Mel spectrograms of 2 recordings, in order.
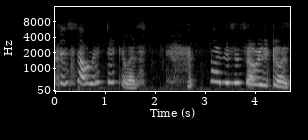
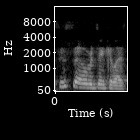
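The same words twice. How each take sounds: First: High squeaky laugh through the words; can't get it out for laughing; cracking up at the ridiculous line. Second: Said in the usual way. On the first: Real, not acted. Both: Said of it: "such a ridiculous quote".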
